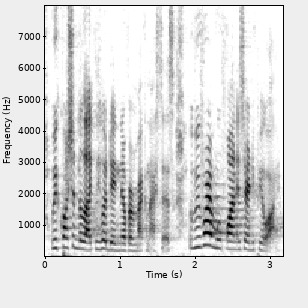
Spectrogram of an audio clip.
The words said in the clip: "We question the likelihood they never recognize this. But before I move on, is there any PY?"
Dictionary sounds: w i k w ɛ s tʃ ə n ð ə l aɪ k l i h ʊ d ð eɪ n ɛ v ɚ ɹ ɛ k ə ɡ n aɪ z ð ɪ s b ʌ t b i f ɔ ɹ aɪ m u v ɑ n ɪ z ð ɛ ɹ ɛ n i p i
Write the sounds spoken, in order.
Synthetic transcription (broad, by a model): w i k w ɛ s tʃ ə n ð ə l aɪ k l i h ʊ d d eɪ n ɛ v ɚ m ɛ k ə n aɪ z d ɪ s b ʌ t b i f ɔ ɹ aɪ m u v ɑ n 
